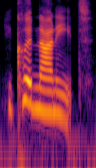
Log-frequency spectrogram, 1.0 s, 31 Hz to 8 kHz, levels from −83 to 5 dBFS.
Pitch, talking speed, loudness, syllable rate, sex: 215 Hz, 250 wpm, -16 LUFS, 4.7 syllables/s, female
